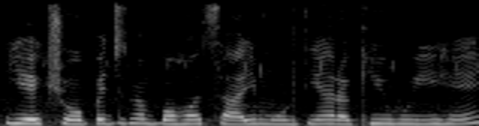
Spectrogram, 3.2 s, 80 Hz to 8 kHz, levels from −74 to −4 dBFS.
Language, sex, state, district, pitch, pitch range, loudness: Hindi, female, Chhattisgarh, Kabirdham, 260 Hz, 255-270 Hz, -33 LUFS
